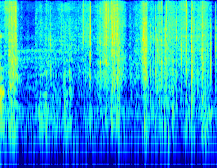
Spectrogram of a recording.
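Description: Plastic bags crinkling and rustling as hands rummage through a bag of trash, a dense run of irregular crackles.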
